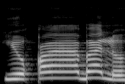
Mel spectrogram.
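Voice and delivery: each syllable of یقابل drawn out slowly; slow dictation. Shown as a demonstration. Teacher to students, slowly dictating the word. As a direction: spell یقابل out slowly for the class. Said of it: "وہ کیا بنے گا؟".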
